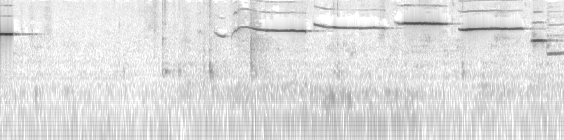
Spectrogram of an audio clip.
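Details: Male Russian canary singing softly: after a quiet start, a rising slur, then several clear sustained whistles at shifting pitches separated by short silences.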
